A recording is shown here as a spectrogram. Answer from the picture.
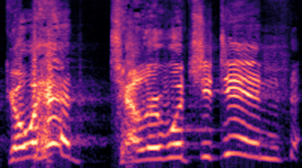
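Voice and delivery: loud, high, acted parental order; booming mock-dad command; stern father. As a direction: push the child to confess, forcefully. Dad ordering boy to confess.

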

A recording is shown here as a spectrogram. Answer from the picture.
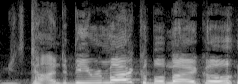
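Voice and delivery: high, loud mocking singsong; mock the voice in your head, loud and high. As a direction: pastor mocking the message he must preach. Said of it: "I was like".

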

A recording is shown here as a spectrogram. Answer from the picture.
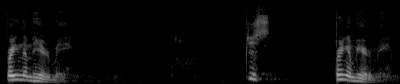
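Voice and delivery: gentle invitation. Acted. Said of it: "Jesus goes".

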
